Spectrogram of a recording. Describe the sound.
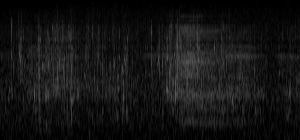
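Water sloshes and trickles around a boat riding up and down on waves, a steady watery wash with small splashes that swells briefly partway through.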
